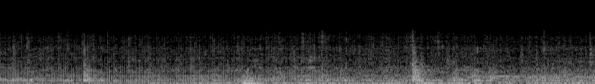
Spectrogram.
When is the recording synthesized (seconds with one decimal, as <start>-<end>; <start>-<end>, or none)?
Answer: 0.0-3.2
